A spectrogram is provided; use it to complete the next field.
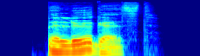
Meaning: second-person singular subjunctive II of belügen
- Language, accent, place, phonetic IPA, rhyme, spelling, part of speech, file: German, Germany, Berlin, [bəˈløːɡəst], -øːɡəst, belögest, verb, De-belögest.ogg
